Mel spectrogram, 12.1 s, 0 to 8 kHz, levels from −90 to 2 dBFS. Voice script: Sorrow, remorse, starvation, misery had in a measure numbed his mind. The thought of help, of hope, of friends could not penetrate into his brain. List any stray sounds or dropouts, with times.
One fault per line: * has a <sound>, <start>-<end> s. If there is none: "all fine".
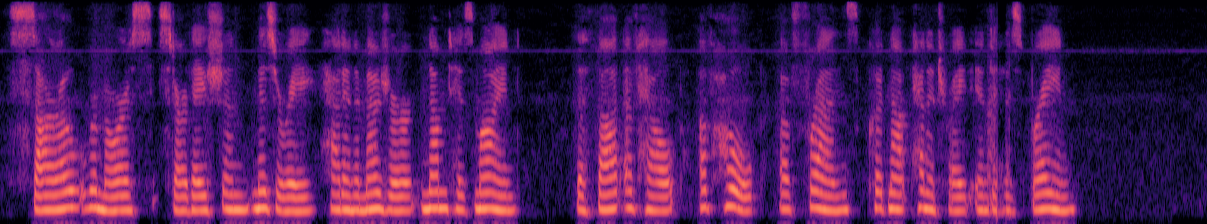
all fine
